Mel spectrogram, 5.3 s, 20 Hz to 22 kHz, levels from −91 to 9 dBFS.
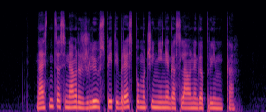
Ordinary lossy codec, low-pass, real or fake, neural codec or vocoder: none; 14.4 kHz; fake; vocoder, 44.1 kHz, 128 mel bands every 512 samples, BigVGAN v2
